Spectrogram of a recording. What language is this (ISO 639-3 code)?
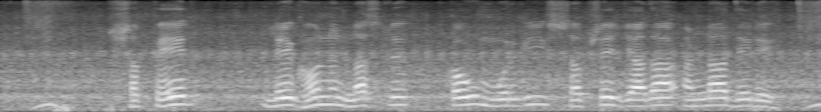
bho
